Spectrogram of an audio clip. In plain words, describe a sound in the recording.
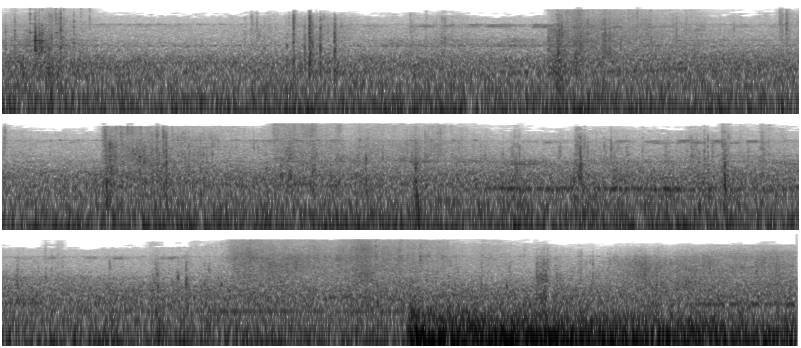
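Footsteps rustle softly through dry grass and brush.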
